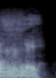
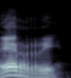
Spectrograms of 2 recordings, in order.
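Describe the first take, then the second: First: The R is made in the throat. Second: The R is made with the tongue tip. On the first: The speaker calls it wrong. "não é para limpar a garganta" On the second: The speaker calls it right. "é lingual"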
